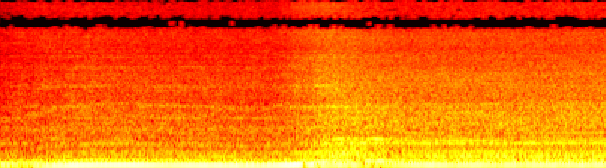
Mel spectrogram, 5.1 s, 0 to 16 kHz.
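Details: 1991 Porsche 964 flat-six, first start after a long-block rebuild, unstarted for about 20 to 25 years, good oil pressure; strong, even running with clean throttle blips rising and settling smoothly, no knocks or misses; healthy.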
